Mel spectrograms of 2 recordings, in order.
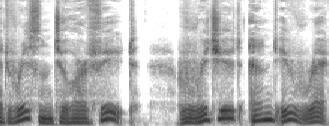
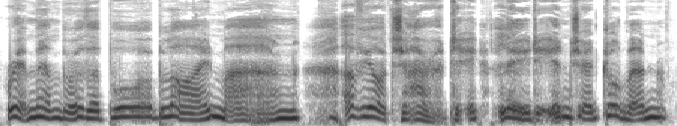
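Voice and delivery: feeble beggar; 8 semitones higher than usual. A narrator's reading. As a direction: beg feebly as a blind man. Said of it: "alternate more feeble tones".

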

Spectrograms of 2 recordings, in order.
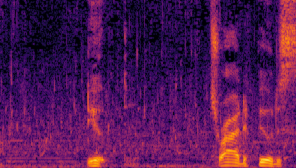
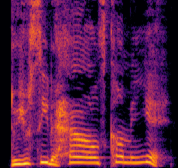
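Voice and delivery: put-on much higher, small frightened girl's voice; little girl's voice. Girl in the tree asking her brother, high and anxious.

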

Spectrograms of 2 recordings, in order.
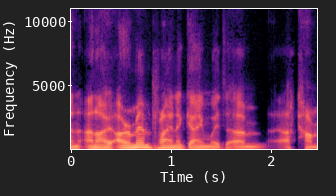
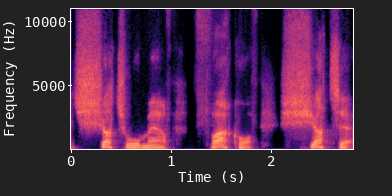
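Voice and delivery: raised-pitch imitation of barked brush-offs; brusque dismissal; 6 semitones higher, much slower than usual. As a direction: punch out each retort, hammed up. Acting out Winston rebuffing cheering fans.

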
